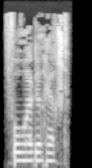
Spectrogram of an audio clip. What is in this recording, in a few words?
"vorgeherrscht", German; adjectives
